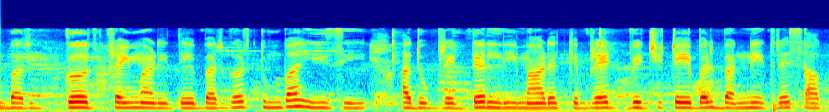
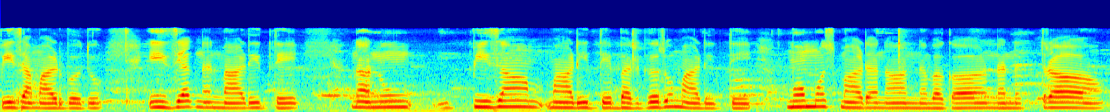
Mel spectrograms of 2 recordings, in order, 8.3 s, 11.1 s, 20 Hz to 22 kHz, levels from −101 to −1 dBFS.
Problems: background sounds at intervals, background conversations at intervals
